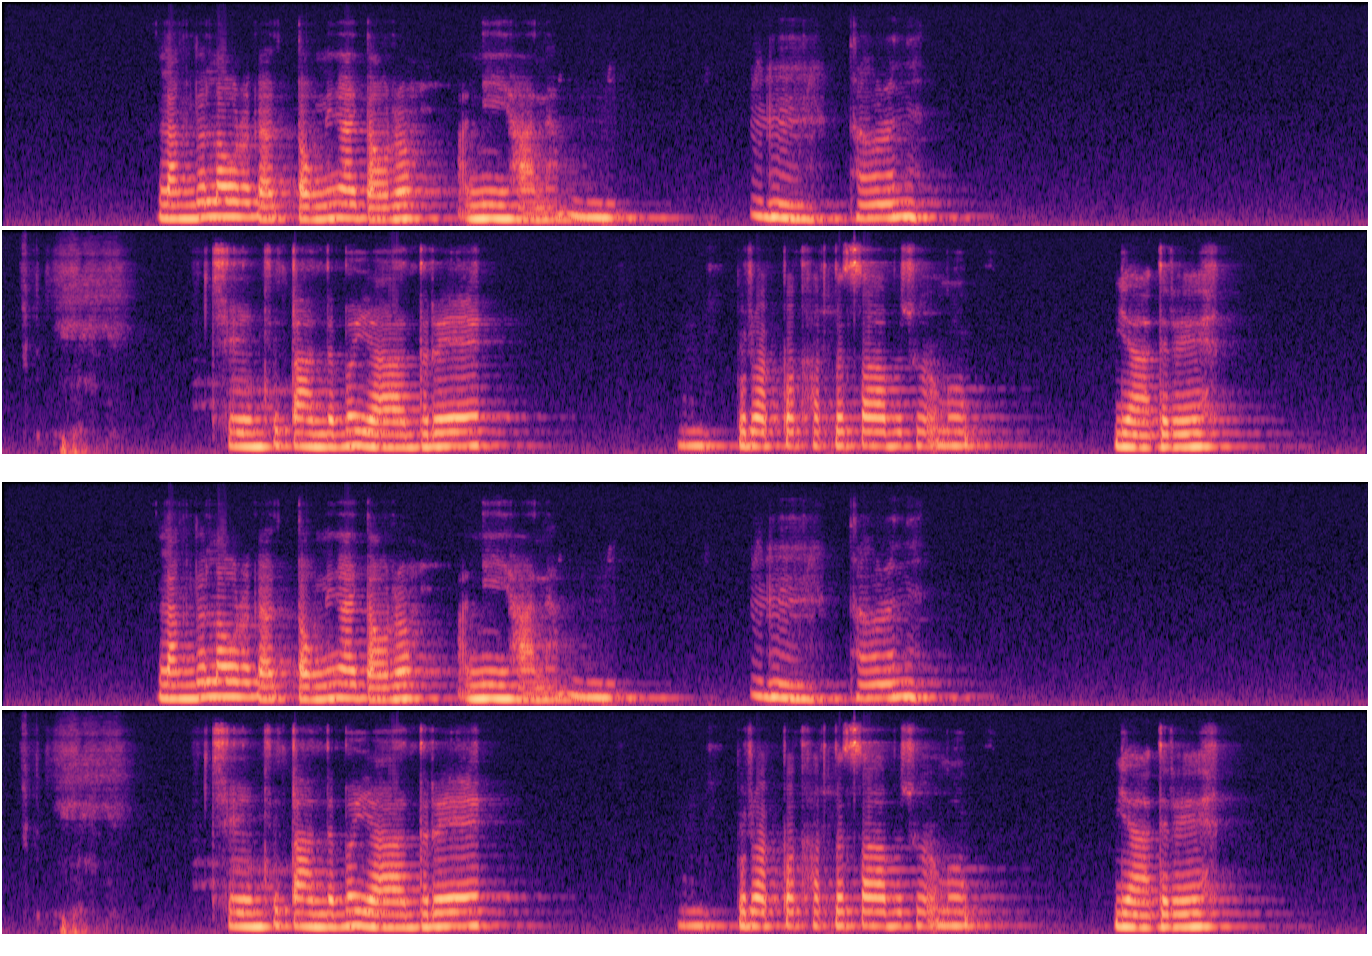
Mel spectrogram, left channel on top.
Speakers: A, on the right; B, on the left.
A: ꯂꯪꯗꯣ ꯂꯧꯔꯒ ꯇꯧꯅꯤꯡꯉꯥꯏ ꯇꯧꯔꯣ ꯑꯅꯤ ꯍꯥꯟꯅ
B: ꯎꯝ ꯎꯝ ꯇꯧꯔꯅꯤ <inaudible>
A: ꯁꯦꯟꯁꯨ ꯇꯥꯟꯗꯕ ꯌꯥꯗ꯭ꯔꯦ
B: ꯎꯝ
A: ꯄꯨꯔꯛꯄ ꯈꯛꯇ ꯆꯥꯕꯁꯨ ꯑꯃꯨꯛ ꯌꯥꯗ꯭ꯔꯦ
